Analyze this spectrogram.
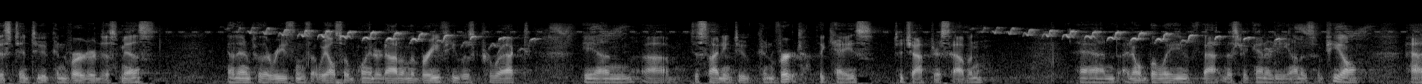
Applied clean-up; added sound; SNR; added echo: none; Bird vocalization, bird call, bird song; 4 dB; none.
